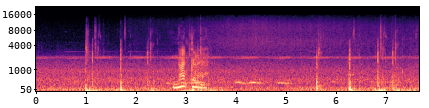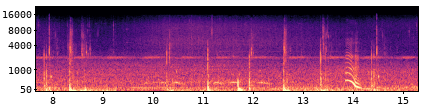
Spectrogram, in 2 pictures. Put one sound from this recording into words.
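Footsteps crunch on gravel at a slow walk.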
